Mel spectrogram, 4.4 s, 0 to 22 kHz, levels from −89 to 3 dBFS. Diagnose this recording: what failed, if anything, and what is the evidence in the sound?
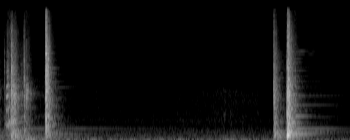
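Nothing in the recording points to a failure at any stage, so there's no fault to diagnose here.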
